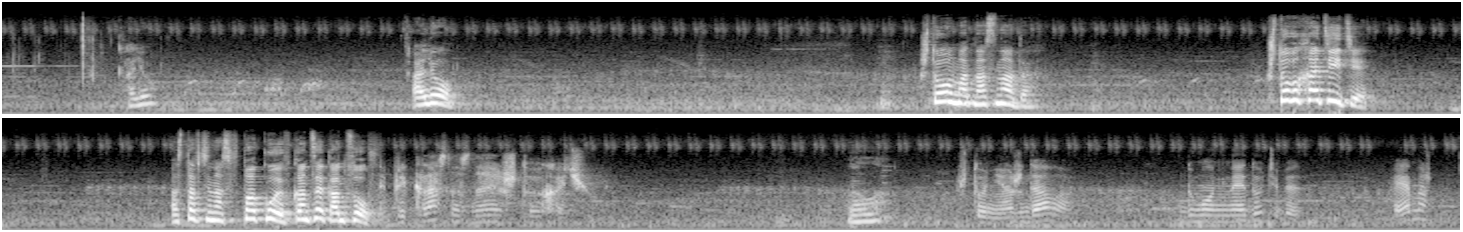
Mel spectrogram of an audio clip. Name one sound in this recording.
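A young woman speaks softly on a phone, in short, sad phrases.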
